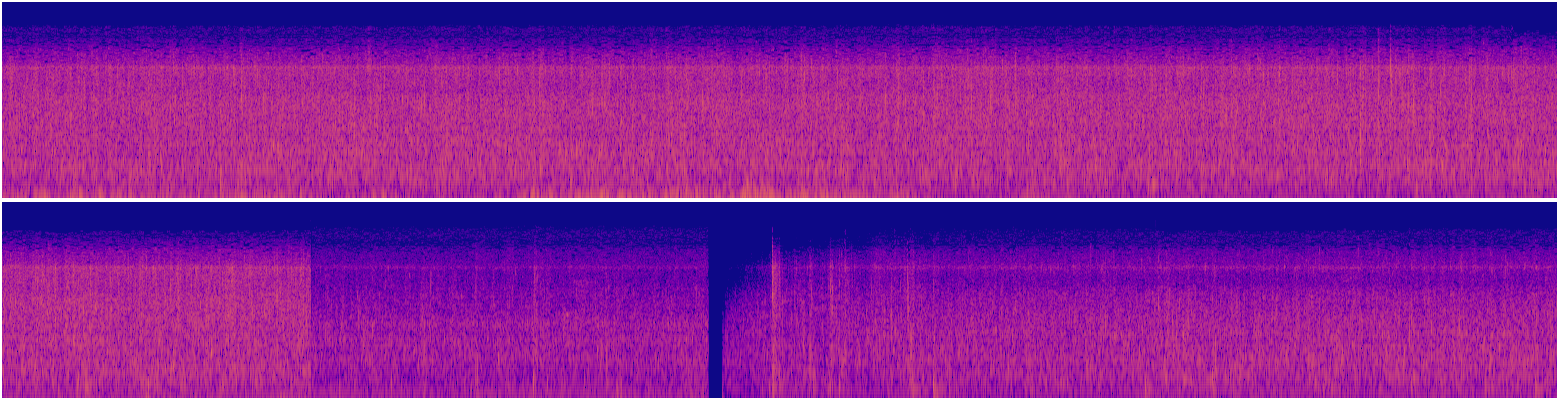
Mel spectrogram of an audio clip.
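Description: Shallow river water rushing steadily over rocks in small rapids, close to the microphone. About two-thirds through the sound drops in level, then cuts out for a moment and carries on more quietly.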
